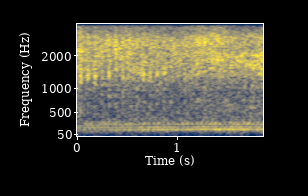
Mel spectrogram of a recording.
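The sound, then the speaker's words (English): An army helicopter taking off, heard as a steady, continuous engine drone with a low humming tone underneath, holding an even loudness for the whole stretch with no voices. “One Army helicopter is taking off.”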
